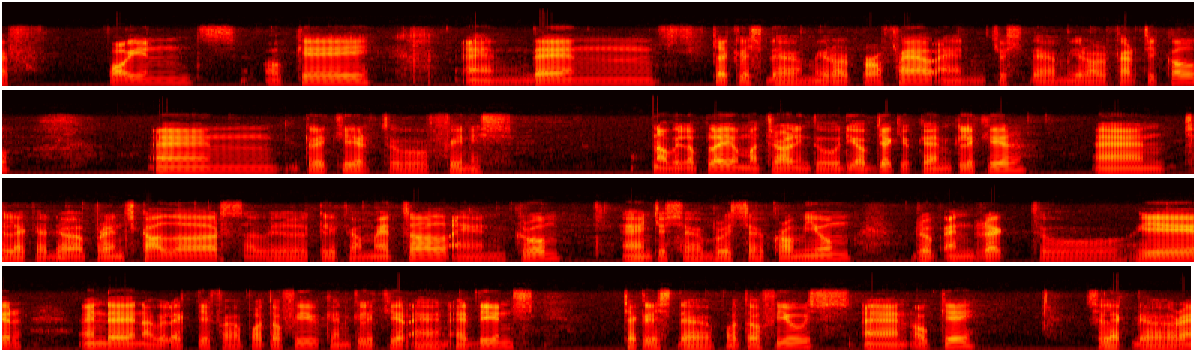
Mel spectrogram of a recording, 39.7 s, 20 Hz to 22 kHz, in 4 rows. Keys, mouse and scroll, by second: 0.8 click, 3.7-14.7 drag, 4.8 typing, 18.4 click, 18.4-30.3 drag, 31.8 click, 31.8 click.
